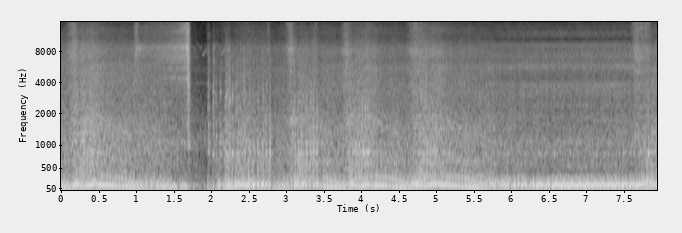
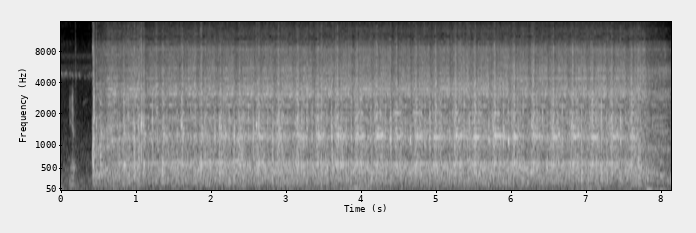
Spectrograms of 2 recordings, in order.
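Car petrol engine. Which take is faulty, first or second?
first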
